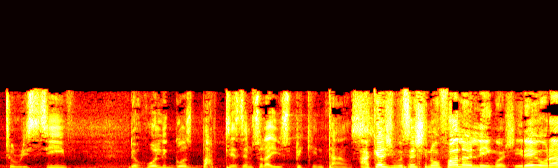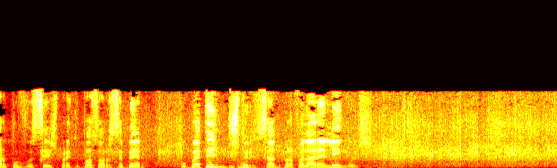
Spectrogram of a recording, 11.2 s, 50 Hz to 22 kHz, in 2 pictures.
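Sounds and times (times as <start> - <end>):
speech: 0.1 - 9.7
audience clapping: 5.7 - 11.1.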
